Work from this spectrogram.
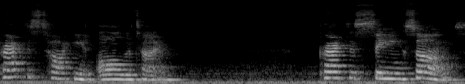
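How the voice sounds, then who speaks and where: Very slow delivery with audible room echo. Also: woman. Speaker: vlogger sharing personal experience. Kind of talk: personal vlog. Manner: hesitant with fillers.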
